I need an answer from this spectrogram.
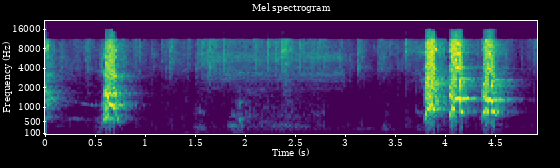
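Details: Single sharp dog bark, then a quiet stretch with faint low murmurs, followed by three quick loud barks close together near the end.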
